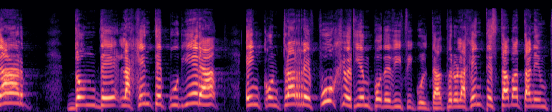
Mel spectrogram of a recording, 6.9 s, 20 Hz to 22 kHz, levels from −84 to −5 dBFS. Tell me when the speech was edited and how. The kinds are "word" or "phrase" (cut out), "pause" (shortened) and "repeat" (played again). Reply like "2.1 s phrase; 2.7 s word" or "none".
4.4 s word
